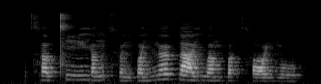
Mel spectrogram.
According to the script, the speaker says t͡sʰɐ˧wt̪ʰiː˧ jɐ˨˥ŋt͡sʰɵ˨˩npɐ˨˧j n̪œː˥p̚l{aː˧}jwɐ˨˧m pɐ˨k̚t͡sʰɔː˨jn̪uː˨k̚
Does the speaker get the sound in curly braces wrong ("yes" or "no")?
no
